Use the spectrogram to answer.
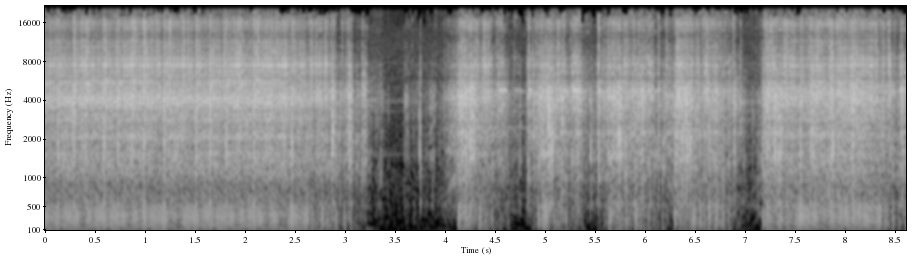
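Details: Fairly new McCulloch two-stroke trimmer, carburettor cleaned twice, still hard starting: high buzz repeatedly sagging and nearly dying before catching again, trigger held; cuts out on half choke, runs only on full choke.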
